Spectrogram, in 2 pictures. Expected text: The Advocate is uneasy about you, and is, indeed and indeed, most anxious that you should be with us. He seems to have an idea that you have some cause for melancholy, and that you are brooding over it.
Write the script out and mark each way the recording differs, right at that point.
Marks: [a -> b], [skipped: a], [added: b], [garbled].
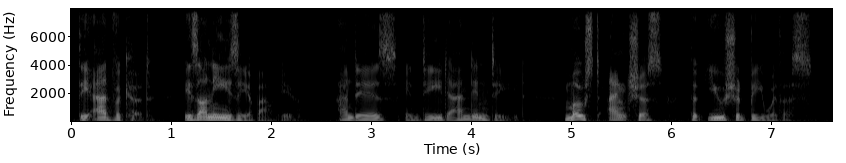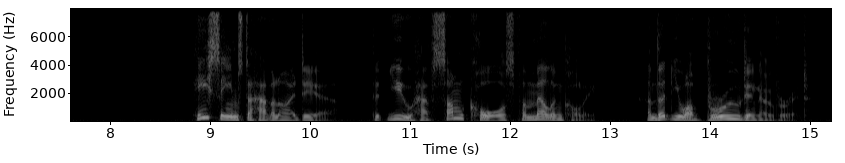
The Advocate is uneasy about you, and is, indeed and indeed, most anxious that you should be with us. He seems to have an idea that you have some cause for melancholy, and that you are brooding over it.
